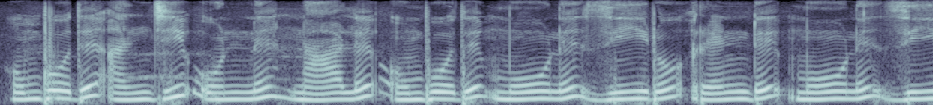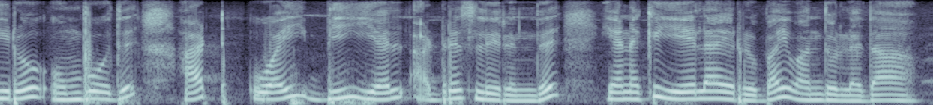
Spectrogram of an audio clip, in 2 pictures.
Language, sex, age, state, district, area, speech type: Tamil, female, 18-30, Tamil Nadu, Tiruvarur, urban, read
